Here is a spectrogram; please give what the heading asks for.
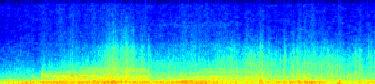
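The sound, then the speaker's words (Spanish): Huge waves of water surging against a raft on a rough sea, heard as a continuous loud, wind-like roar and wash with faint whistling tones drifting through it. “Levantan montañas de agua que llegan hasta la balsa, poniéndonos a punto de zozobrar.”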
